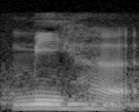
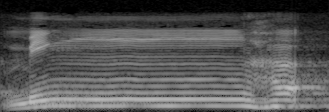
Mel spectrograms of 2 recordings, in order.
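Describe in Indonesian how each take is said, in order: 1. Bunyi n dihilangkan sama sekali. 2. Bunyi n kabur menjadi ng yang sengau. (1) "Tidak juga langsung miha" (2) "Tidak mingha"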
